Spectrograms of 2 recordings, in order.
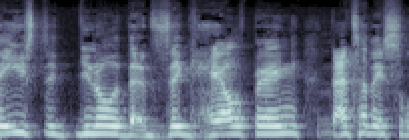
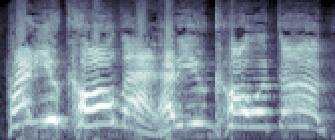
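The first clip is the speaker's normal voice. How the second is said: loud, much higher yell; outraged shout; 13 dB louder than usual. Pretend. Ranting about silly dog names, loud outraged yell. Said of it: "outraged at dog names".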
